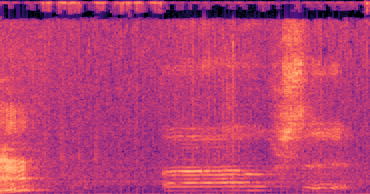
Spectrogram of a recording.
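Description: A toddler vocalizing: a short loud squeal at the very start, then a steady sung note held for most of a second about a second in.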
